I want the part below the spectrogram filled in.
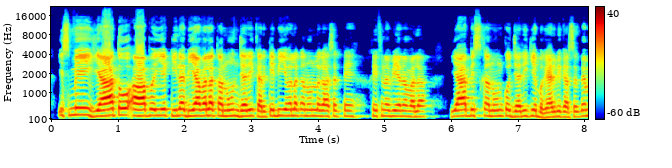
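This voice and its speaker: A man's voice: sits high, clear, resonant tone. A man with a Pakistani Urdu accent teaching a grammar lesson, patiently spelling out word forms one at a time.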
